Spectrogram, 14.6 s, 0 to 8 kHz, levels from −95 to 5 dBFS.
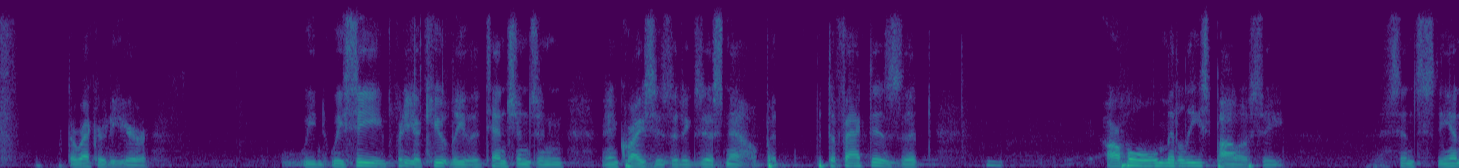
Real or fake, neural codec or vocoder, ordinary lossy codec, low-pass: fake; vocoder, 44.1 kHz, 128 mel bands, Pupu-Vocoder; Opus, 24 kbps; 7.2 kHz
